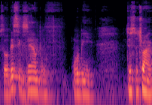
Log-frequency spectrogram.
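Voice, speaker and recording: Somewhat breathy, a man's voice comes through with audible room echo. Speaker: math teacher. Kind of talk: lecture. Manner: fast; animated.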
